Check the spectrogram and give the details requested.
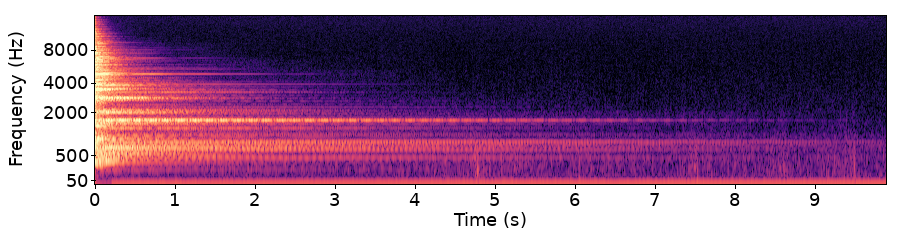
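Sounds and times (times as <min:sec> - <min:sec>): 
ride drums and percussion: 0:00.0 - 0:02.6.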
